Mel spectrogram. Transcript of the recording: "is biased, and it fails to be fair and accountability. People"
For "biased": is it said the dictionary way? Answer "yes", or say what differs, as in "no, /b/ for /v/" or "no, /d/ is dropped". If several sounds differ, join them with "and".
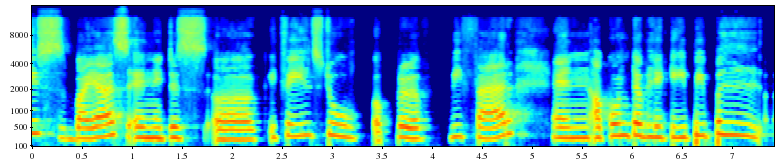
no, /t/ is dropped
